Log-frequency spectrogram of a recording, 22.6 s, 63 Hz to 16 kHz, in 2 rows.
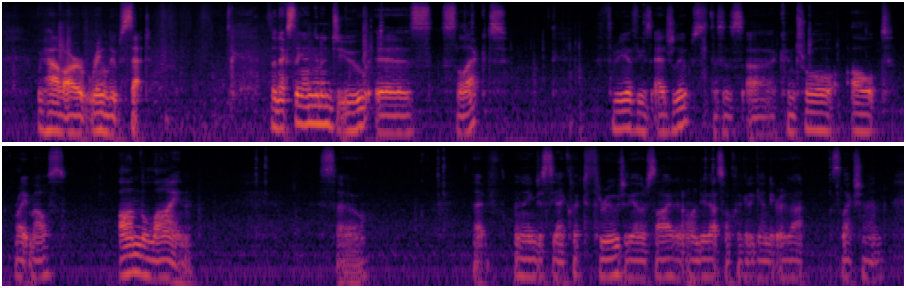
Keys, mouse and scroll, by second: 4.1-5.9 right drag, 6.6-8.1 right drag, 12.8-14.5 right drag, 15.1-16.9 right drag, 18.4-21.8 right drag, 22.1-22.5 middle drag.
